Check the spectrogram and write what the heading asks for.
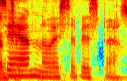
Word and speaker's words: San Luis Obispo: Say the name of the city again. You said it right. – San Luis Obispo.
